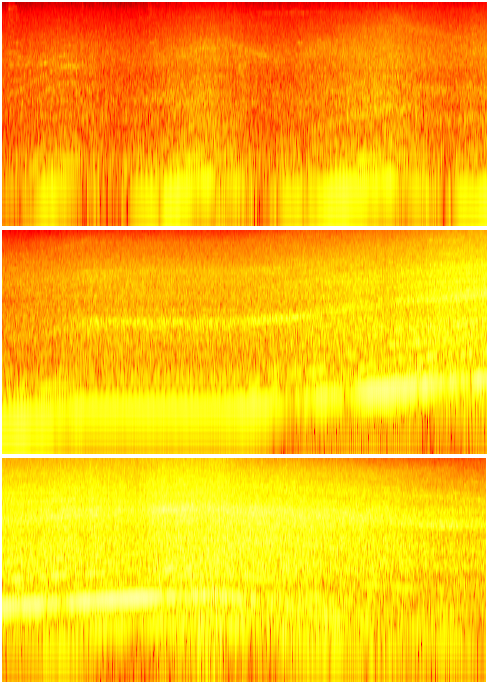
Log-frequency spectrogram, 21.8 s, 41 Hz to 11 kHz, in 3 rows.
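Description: A Nissan S13 drift car with an RB25 engine revs on a dyno, climbing through repeated pulls before a long sustained rise in pitch to a loud peak, then easing off, close and without talk.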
